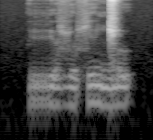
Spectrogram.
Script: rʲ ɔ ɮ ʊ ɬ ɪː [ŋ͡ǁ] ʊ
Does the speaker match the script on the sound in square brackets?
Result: yes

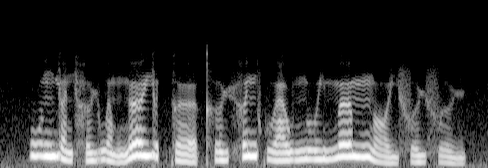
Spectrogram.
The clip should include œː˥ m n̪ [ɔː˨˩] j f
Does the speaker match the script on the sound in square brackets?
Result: yes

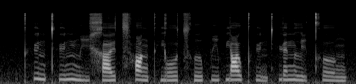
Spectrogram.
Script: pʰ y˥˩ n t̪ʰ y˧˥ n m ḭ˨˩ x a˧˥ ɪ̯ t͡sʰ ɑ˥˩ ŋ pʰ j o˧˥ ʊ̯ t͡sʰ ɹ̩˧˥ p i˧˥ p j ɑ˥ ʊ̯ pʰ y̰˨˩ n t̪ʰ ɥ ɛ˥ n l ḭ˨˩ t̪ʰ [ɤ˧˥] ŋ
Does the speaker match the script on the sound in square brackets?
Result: no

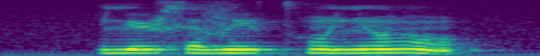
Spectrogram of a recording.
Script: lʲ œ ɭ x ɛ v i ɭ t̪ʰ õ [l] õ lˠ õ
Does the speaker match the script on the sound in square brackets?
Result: no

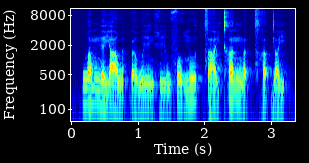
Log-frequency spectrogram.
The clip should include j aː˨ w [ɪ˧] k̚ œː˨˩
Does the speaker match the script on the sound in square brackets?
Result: no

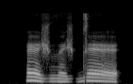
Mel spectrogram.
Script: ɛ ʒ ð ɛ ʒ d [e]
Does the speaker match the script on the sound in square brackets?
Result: no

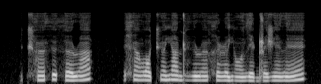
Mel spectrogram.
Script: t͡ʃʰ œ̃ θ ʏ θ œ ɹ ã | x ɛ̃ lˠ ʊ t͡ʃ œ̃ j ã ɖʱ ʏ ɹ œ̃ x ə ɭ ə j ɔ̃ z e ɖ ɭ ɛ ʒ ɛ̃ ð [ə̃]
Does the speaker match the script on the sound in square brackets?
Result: no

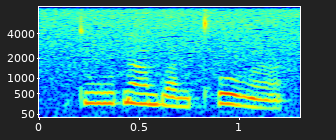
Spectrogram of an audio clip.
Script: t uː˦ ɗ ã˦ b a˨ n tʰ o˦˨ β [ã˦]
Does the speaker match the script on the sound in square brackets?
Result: no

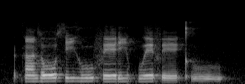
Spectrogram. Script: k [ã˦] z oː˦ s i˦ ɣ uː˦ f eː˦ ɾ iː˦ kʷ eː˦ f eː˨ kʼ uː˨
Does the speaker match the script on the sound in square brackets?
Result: yes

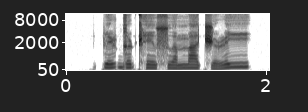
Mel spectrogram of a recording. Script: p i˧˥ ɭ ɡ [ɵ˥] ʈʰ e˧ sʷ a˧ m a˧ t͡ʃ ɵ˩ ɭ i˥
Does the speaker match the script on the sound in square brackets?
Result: no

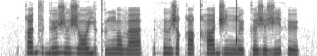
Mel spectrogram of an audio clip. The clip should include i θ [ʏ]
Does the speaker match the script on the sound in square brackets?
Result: yes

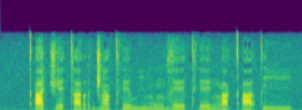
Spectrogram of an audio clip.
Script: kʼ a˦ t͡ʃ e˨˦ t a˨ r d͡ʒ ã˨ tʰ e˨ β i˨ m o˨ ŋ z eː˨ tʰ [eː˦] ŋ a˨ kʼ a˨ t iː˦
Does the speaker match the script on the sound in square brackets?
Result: no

